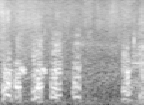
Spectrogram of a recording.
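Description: Barred Rock chickens in a chicken tractor cluck close by in a quick run of short, throaty calls, then a brief pause before a few more.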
